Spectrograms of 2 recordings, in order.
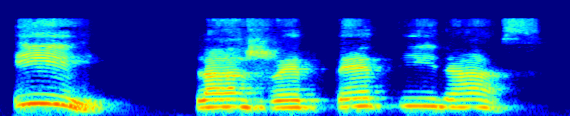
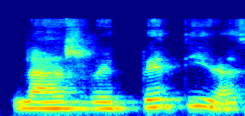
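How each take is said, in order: First: "Y las repetirás" slowed right down and pressed; slow insistence. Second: Said in the usual way. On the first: Shown as a demonstration. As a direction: drag out "Y las repetirás" like a command to remember. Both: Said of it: "Mucha insistencia".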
